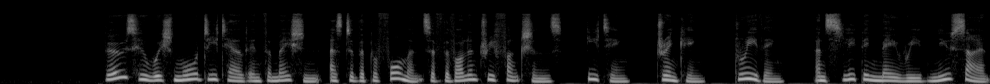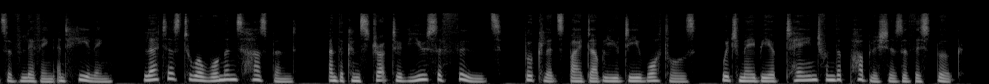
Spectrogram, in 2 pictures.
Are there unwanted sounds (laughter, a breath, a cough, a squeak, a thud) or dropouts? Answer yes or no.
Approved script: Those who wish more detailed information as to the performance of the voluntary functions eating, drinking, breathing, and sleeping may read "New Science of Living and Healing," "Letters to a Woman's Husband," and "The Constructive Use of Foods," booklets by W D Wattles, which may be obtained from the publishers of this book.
no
